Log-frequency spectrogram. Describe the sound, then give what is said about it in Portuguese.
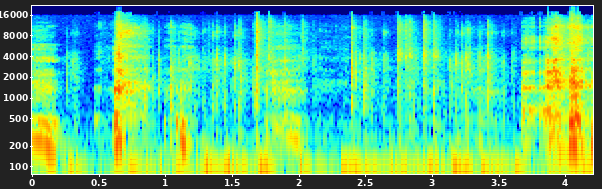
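Someone types a message on a keyboard, a quick, uneven stream of clattering key clicks with brief pauses and a burst of faster strokes near the end. “estou-te a mandar uma mensagem agora.”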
